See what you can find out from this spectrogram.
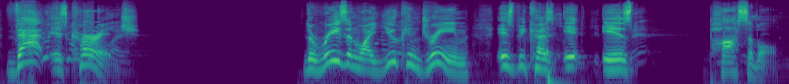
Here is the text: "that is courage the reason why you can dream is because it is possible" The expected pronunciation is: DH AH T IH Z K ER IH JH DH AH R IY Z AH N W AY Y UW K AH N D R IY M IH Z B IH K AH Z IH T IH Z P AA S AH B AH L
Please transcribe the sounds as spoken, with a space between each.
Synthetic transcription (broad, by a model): DH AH T IH Z K ER IH JH DH AH R IY Z AH N W AY Y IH K AH N D R IY M IH Z B IH K AH Z IH T IH Z P AA S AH B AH L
